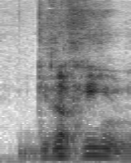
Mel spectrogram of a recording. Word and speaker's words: Guillotin: So just pronounce that name again for me. Joseph Ignace Guillotine.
